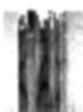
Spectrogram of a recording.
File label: "Icelandic", english; adjectives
